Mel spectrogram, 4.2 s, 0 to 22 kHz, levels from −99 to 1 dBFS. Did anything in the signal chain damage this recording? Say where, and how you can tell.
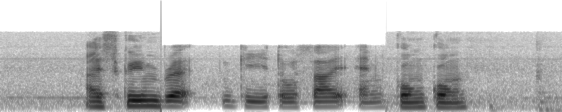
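Yes. From 1.20 to 2.89 s the speech turns dull and boxy, with nothing above 4.7 kHz, and drops about 5 dB. A faint new background noise appears, around 40 dB down. There is no gap. This is likely an input switched to a poorer device, at the capture stage.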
